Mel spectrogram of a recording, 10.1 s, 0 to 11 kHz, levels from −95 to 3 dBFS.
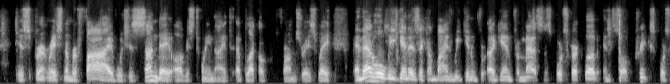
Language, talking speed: English, 205 wpm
